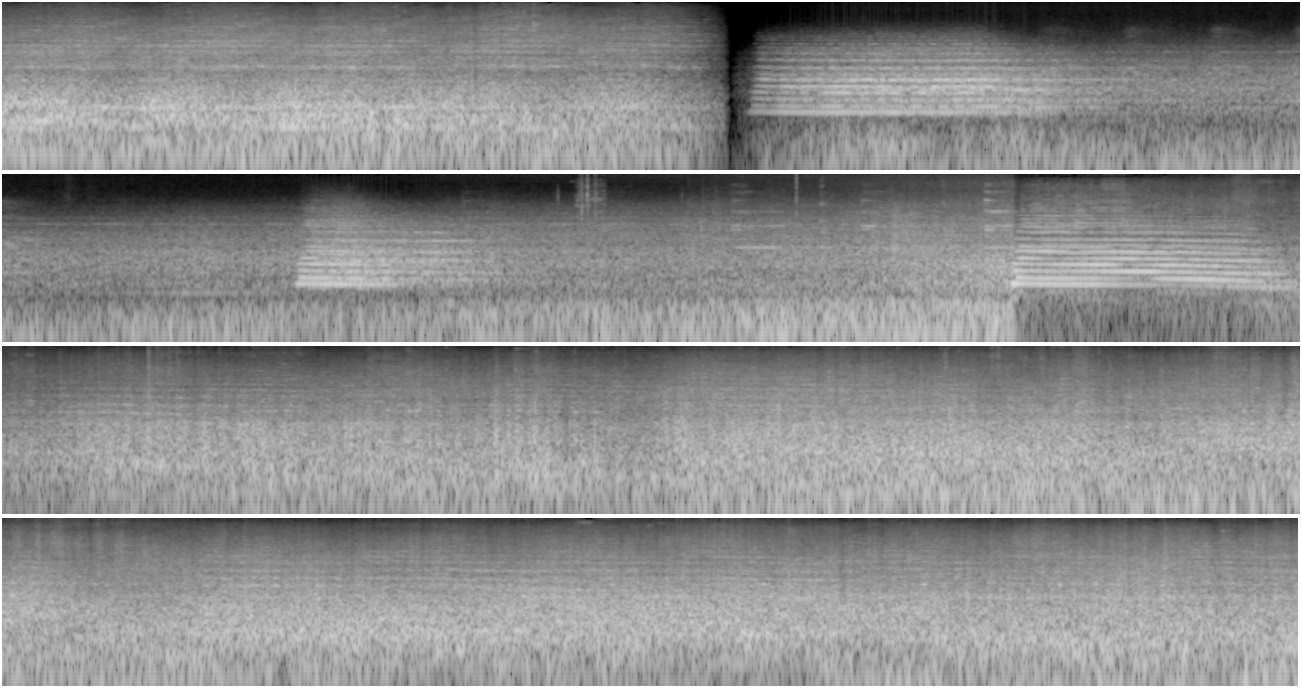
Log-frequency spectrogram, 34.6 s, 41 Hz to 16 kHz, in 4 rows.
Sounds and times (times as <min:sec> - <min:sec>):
Railroad car, train wagon: 0:00.0 - 0:34.6
Train horn: 0:04.9 - 0:07.7, 0:10.6 - 0:12.0, 0:15.3 - 0:17.3.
